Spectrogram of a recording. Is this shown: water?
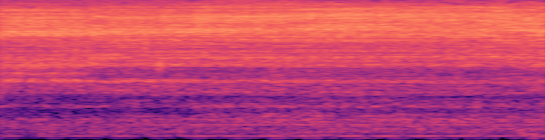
yes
